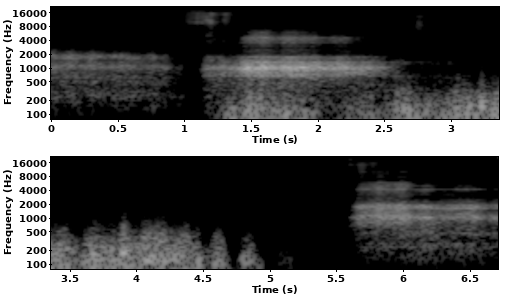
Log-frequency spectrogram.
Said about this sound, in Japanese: 女性である私にこんなに近くで耳元でささやかれて、吐息を耳に当てられてゾクゾクとする。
